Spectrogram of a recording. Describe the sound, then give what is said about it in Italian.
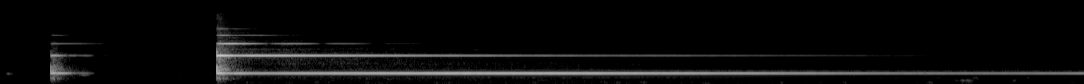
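A bell rings to mark the end of a reading. A short, quickly damped strike comes first, then a second, clear strike whose bright tone rings on and fades slowly for several seconds. “Ora chiedo gentilmente un suono di campana per indicare il termine della lettura.”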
